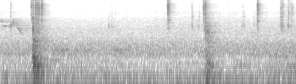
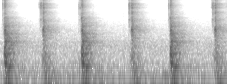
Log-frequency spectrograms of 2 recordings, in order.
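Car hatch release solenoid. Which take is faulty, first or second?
first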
